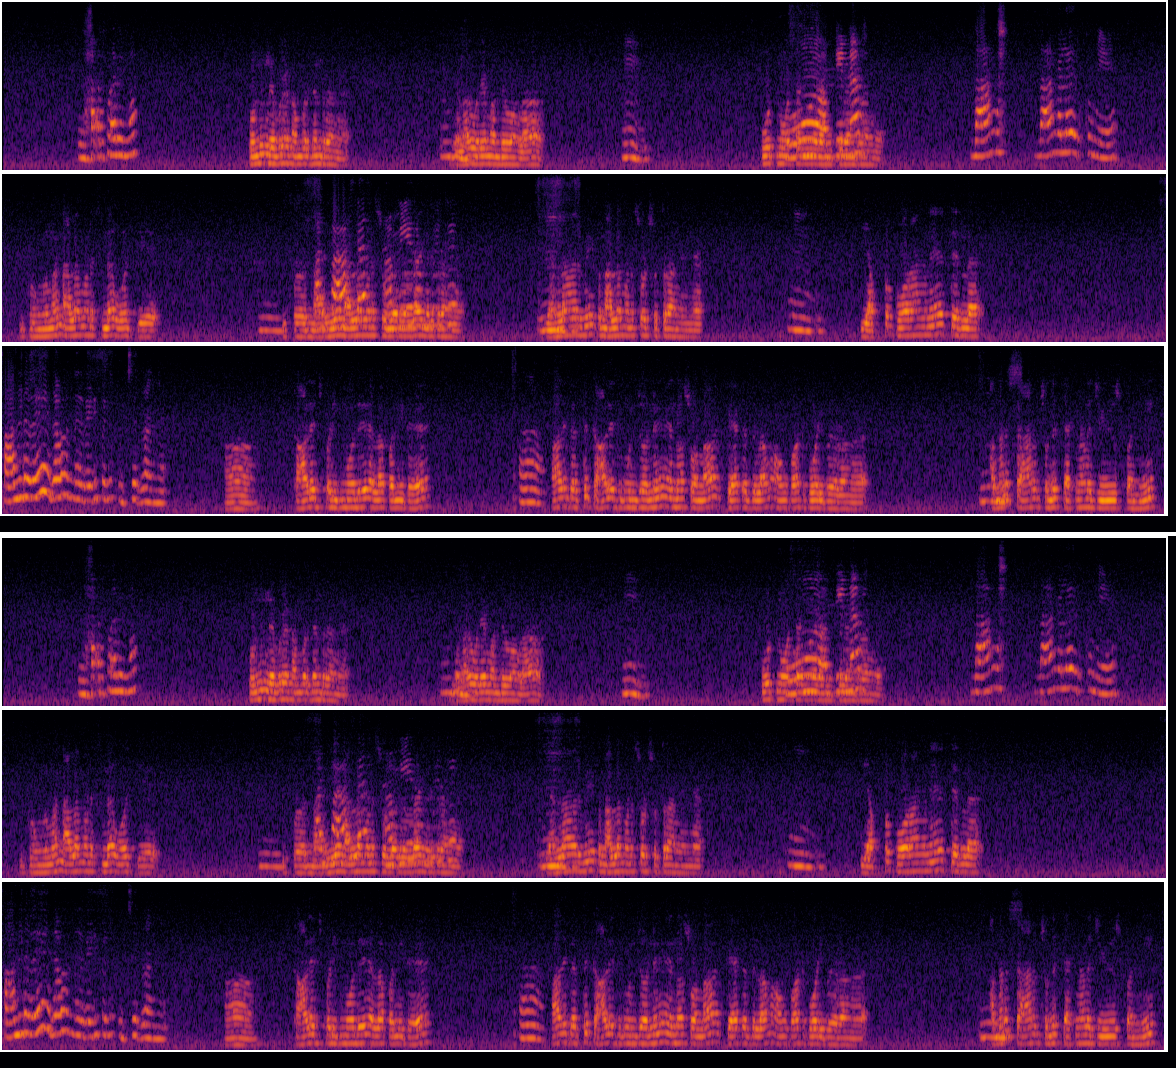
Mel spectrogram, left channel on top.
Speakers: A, on the left (about 50°); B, in the centre.
A: வேற மாறினா
B: பொண்ணுங்கள எப்புட்றா நம்பரதுன்றாங்க
A: ம்ஹும்
B: எல்லாரு ஒரே மாந்துருவாங்களா
A: ம்
B: கூட்னு ஒட்டனியாடா
A: ஓ அப்டின்னா
B: நிக்கிறேன்றாங்க
A: நாங்க நாங்கல்லா இருக்கோமே
B: இப்ப உங்க மாரி நல்ல மனசுந்தா ஓகே
A: ம்
B: இப்போ நறையா
A: அது பாருங்க
B: நல்ல மனசு உள்ளவர்கள்ளா
A: அமீரவங்களுக்கு
B: இங்க இருக்குறாங்க
A: ம்
B: எல்லாருமே இப்ப நல்ல மனசோட சுத்துறாங்கங்க
A: ம்
B: இங்க எப்ப போறாங்கனே தெர்ல
A: ஆந்தவே எதா ஒண்ண ரெடி பண்ணி புட்ச்சுற்றாங்க
B: ஆ காலேஜ் படிக்கும் போதே எல்லா பண்ணிட்டு
A: ஆ
B: அதுக்கத்து காலேஜ் முன்ஞ்சொன்னே என்ன சொன்னா கேக்கத்தில்லாம அவங்க பாட்டுக் ஓடி போயிற்றாங்க
A: ம்
B: அதுனால பேரன்ஸ் வந்து டெக்னாலஜி யூஸ் பண்ணி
